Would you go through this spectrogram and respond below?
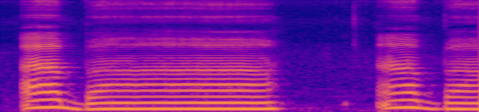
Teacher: அலிப் மேல ஏதாவது குறியீடுகள் இருந்தா அத ஹம்ஸான்னு தான் சொல்லணும் சொல்லிருந்தோமா வீடியோல அதனால ஹம்ஸா ஜபர் அ பா அலிப் ஜப பா அபா அபா ஜபர் அலிப் வந்துருக்கு அதனால அலிஃபை மத்தா ஒரு அலிபக்கு நிகரா நீட்டி வந்து நம்ம வந்து ஓதுறோம்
